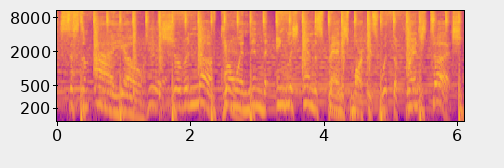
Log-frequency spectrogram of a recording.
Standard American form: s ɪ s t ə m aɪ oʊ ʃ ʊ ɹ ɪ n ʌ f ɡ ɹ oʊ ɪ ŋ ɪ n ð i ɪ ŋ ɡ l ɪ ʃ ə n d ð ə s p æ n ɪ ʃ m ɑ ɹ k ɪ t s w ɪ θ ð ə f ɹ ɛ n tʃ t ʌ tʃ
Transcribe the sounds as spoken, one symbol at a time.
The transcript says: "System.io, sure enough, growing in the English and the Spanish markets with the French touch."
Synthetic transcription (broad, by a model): s ɪ s t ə m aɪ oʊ ʃ ʊ ɹ ɪ n ʌ f ɡ ɹ oʊ ɪ ŋ ɪ n ð i ɪ ŋ ɡ l ɪ ʃ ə n ð ə s p æ n ɪ ʃ m ɑ ɹ k ɪ t s w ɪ ð ə f ɹ ɛ n tʃ t ʌ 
